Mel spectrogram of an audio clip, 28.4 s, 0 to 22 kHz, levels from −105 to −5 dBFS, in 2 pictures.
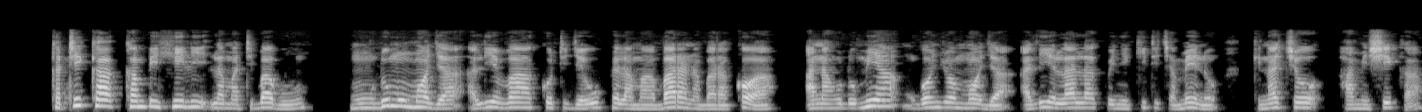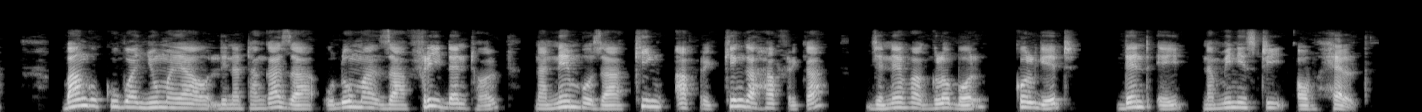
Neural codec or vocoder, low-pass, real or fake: none; 7.2 kHz; real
